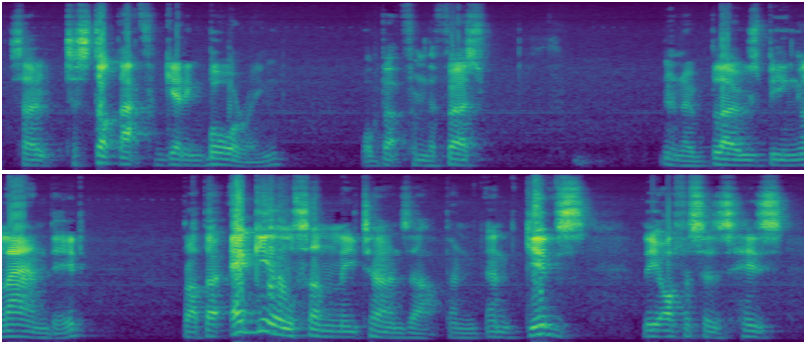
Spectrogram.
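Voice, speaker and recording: Speaking a little slowly in a medium-pitched voice with a sharp tone, this British man recaps a role-play session as its game master. His recap is casual and rambling, wandering off to explain details and quote his characters.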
